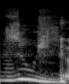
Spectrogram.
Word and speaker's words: Zooey: How old is Zooey Deschanel, and does she really pronounce it Zooey? – Oh yes.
